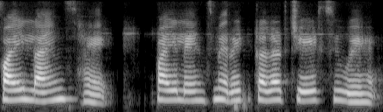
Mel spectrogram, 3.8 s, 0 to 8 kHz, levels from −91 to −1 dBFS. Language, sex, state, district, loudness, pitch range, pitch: Hindi, female, Telangana, Hyderabad, -21 LUFS, 200-230 Hz, 215 Hz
